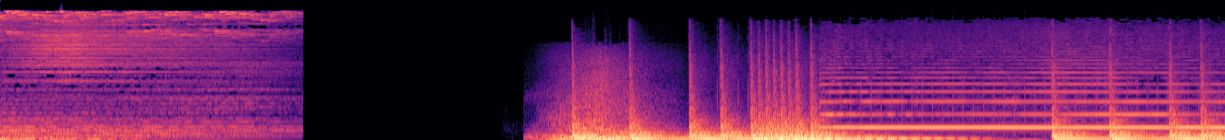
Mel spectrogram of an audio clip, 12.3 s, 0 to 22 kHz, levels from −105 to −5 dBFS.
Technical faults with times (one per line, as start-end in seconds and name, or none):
7.08-12.25 Wi-Fi interference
